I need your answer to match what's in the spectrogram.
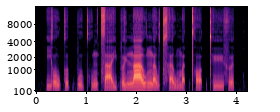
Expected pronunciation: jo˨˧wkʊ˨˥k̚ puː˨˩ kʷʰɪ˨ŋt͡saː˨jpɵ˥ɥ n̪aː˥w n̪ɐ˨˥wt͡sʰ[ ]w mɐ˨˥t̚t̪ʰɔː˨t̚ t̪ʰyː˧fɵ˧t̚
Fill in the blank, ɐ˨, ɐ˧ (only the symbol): ɐ˨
